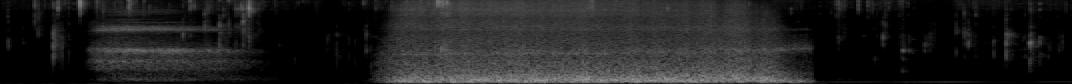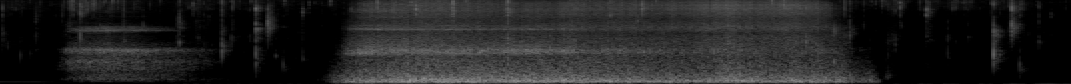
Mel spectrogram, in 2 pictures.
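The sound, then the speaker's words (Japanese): Soft breathy blowing into the listener's ears: two long, steady airy blows of about two and a half seconds each, each preceded by a shorter, fainter breath, with near silence in between. “お耳にもふうしてあげましょうね。”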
